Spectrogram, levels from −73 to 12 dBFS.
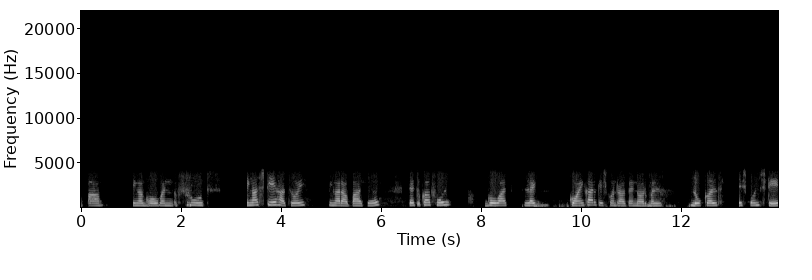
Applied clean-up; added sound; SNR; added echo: none; none; none; none.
